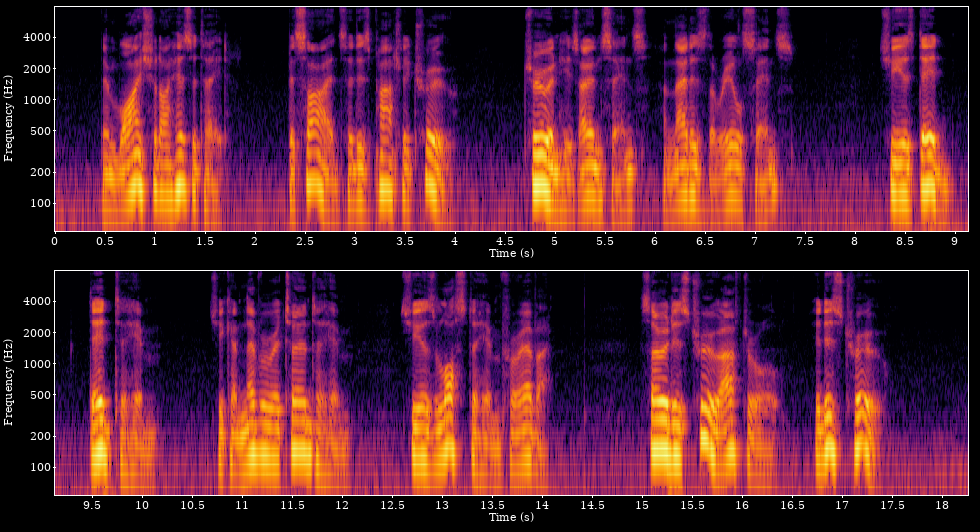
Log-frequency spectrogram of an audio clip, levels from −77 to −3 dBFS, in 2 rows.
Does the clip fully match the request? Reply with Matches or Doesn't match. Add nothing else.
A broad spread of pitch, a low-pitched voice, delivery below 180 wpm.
Matches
